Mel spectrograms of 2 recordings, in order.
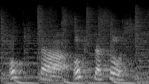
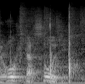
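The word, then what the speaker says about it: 沖田総司: Okita-san… Okita Soushi… BINGO! Yes, OKITA SOUJI OKITA SOUJI You can pronounce it Okita "Soushi" as well… Wow, I can’t believe you answered this correctly!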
